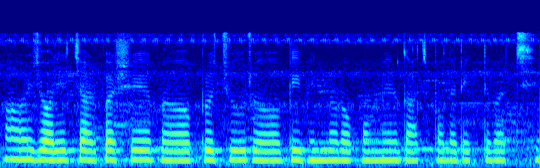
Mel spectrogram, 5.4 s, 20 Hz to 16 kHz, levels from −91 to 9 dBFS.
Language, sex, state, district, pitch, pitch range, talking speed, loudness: Bengali, female, West Bengal, Jhargram, 200 Hz, 195-205 Hz, 120 wpm, -39 LUFS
